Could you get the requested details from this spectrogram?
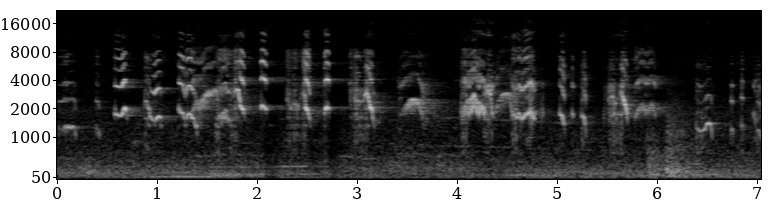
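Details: Cockatiel singing indoors: bright, warbling whistled notes that rise, fall and waver, packed closely together, with brief pauses between phrases.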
